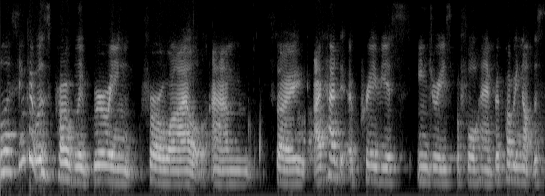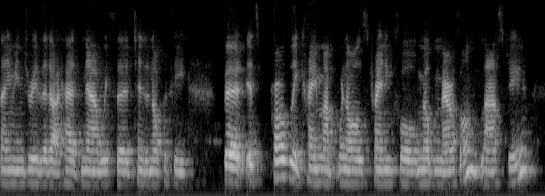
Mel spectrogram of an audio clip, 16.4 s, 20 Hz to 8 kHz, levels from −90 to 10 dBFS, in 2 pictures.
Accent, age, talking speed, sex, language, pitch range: Australian, 30-49, 165 wpm, female, English, 150-170 Hz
